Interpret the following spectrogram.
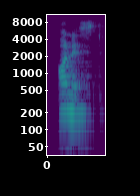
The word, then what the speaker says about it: honest: It's honest. H is silent.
